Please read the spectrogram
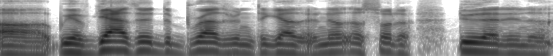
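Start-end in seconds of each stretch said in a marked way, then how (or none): none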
